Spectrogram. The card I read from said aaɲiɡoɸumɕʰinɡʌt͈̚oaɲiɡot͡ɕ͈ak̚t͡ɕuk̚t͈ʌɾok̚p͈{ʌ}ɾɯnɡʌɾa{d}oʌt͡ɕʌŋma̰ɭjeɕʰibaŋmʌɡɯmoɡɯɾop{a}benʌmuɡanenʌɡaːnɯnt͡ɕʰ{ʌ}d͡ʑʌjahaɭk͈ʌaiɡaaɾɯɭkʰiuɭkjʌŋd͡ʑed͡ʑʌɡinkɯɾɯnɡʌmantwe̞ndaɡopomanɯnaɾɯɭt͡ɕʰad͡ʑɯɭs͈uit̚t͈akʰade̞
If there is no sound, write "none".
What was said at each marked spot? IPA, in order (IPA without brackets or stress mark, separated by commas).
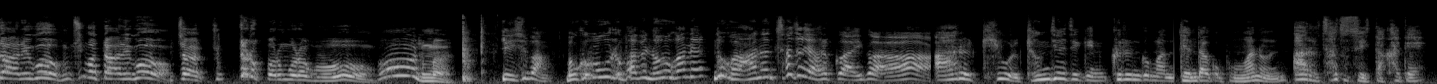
ʌ, ɡ, a, a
